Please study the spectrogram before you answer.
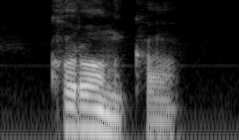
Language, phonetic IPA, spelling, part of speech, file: Polish, [kɔˈrɔ̃nka], koronka, noun, Pl-koronka.ogg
